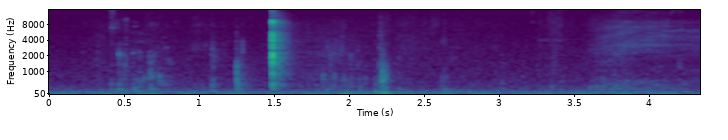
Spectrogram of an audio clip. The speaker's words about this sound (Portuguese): Deixa eu beber um, gole de água aqui, peraí.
